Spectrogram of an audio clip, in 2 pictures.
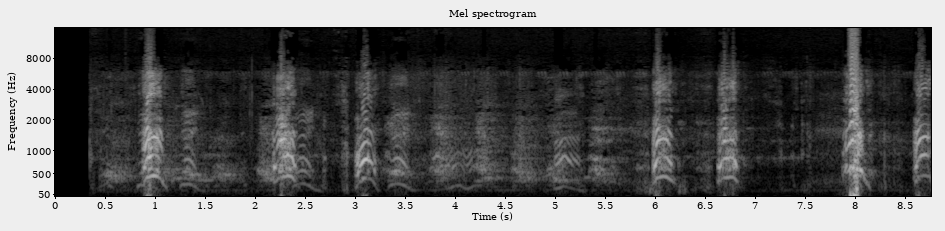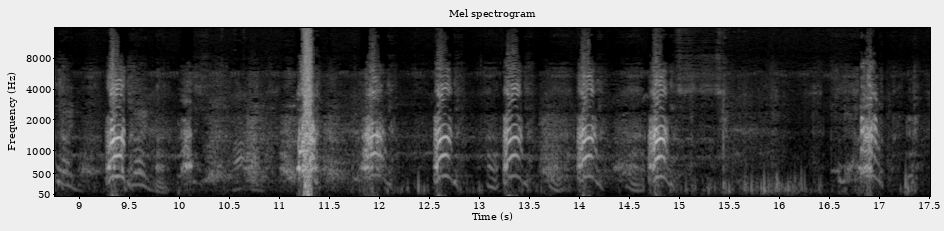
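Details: A 108 lb Bandog Mastiff, eager to go in bite training, barks in loud, sharp, irregular bursts about once every one to two seconds, with human voices mixed in.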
